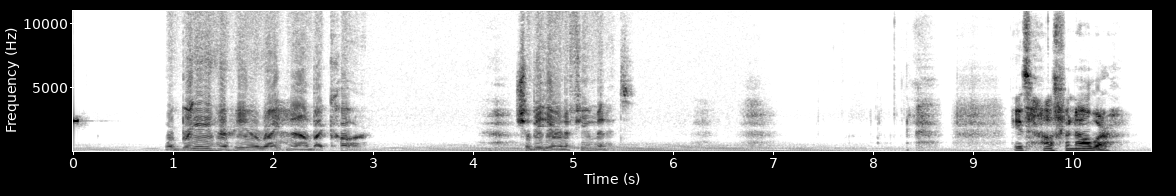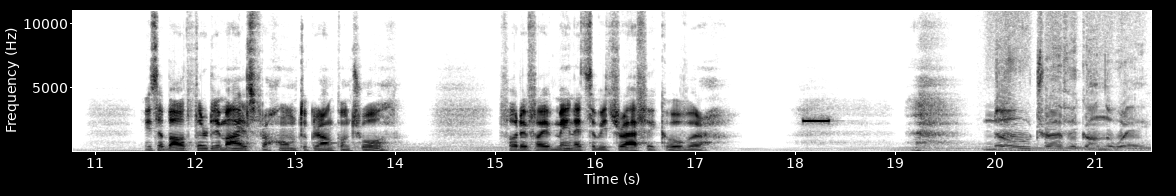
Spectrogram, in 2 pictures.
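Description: A man speaks calmly over a crackly radio.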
